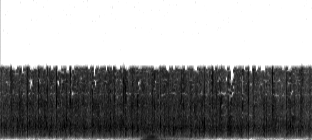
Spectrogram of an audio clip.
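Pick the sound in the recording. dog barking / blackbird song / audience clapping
audience clapping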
